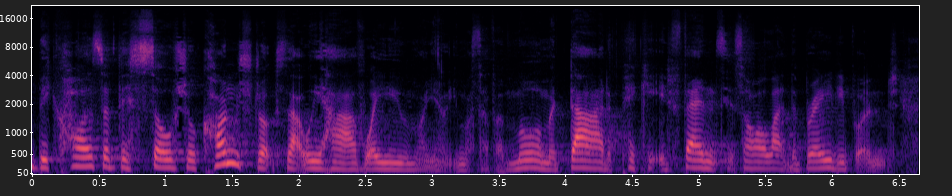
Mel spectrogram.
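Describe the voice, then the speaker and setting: With a Mancunian accent, a woman speaks at a moderate pace in a fairly low pitch, her intonation lively and her loudness swinging widely. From northern England, Manchester. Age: 30s. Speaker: interviewee sharing life story. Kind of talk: personal testimony.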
